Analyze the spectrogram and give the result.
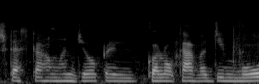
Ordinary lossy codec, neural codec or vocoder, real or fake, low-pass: none; codec, 16 kHz, 2 kbps, X-Codec, HuBERT features, trained on balanced general audio; fake; none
